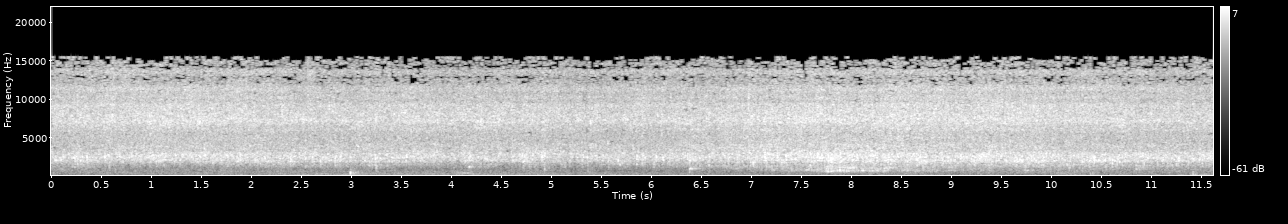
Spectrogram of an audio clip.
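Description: Pork belly deep-frying in hot oil in a wok, a steady sizzle through the first fry of lechon kawali, with a few light clicks of the metal ladle and spatula as the slab is turned.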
